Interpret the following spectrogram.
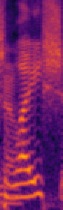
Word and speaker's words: Schleich: it's German, so you have to go Schleich.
